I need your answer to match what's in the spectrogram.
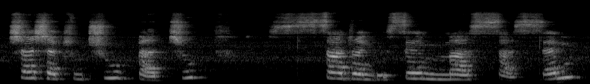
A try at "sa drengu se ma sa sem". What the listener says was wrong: Ouais, impeccable, rien à redire.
